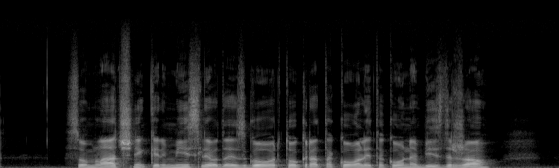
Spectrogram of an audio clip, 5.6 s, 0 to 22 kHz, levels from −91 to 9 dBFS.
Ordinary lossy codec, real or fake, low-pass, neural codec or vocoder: none; real; 19.8 kHz; none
